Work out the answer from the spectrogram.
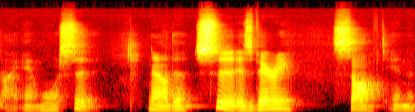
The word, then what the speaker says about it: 是: There's a syllable that you would pronounce like shi, like S-H-I, shi. It's used for a positive, like am or yes. It's a positive particle.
